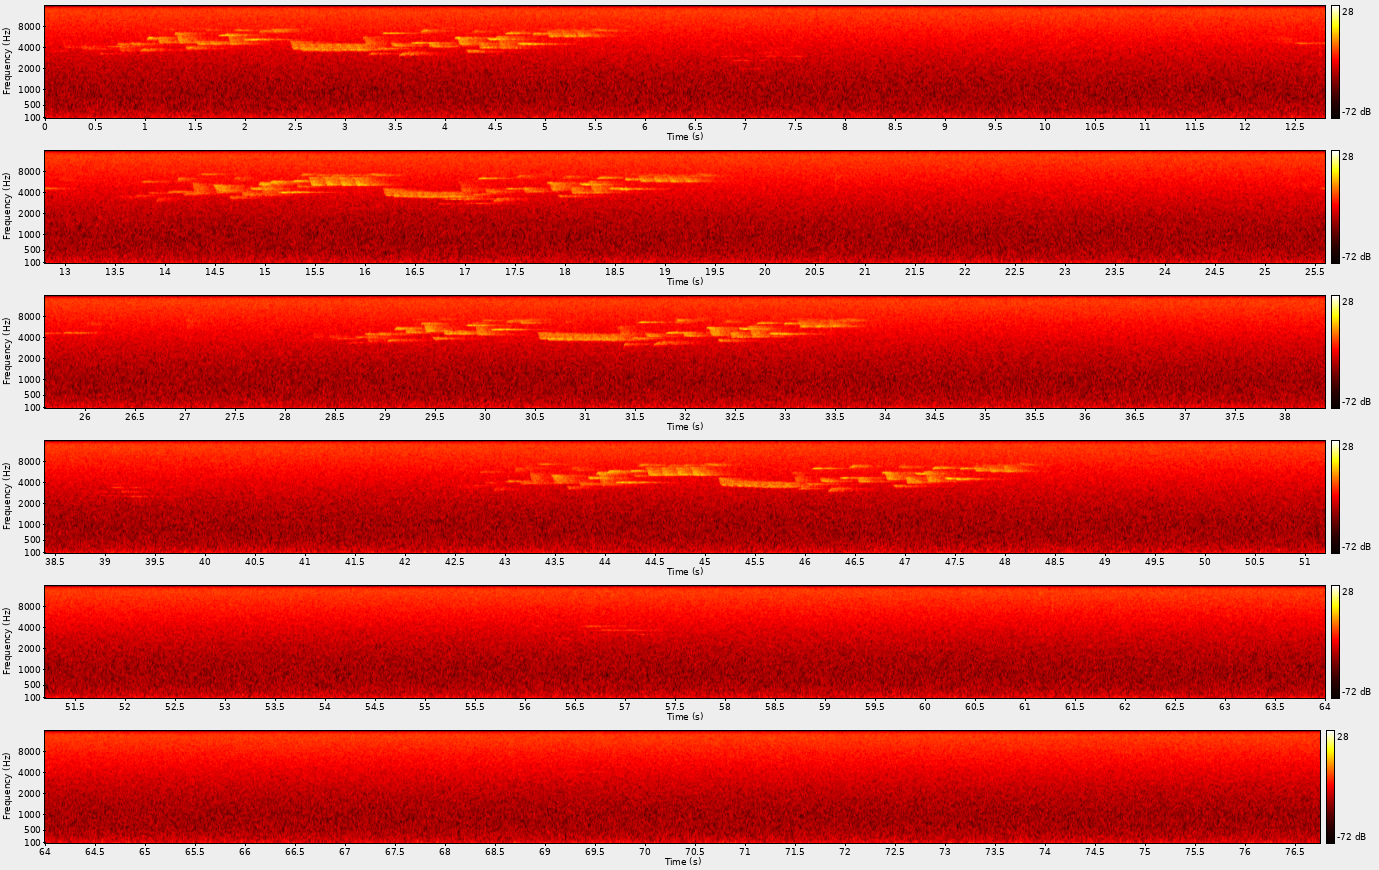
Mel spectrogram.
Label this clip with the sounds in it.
Winter Wren, Hermit Thrush, Black-throated Green Warbler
